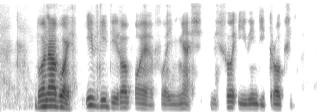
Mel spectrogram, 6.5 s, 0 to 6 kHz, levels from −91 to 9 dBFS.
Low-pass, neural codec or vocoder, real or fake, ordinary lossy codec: 5.4 kHz; codec, 24 kHz, 1.2 kbps, DualCodec; fake; none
